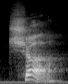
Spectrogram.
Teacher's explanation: This cha, so this is an affricate, it's a voiceless affricate, is actually the palatalization of a T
